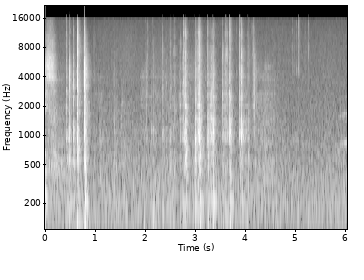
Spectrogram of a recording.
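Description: Light, quick clicks and taps from a small Phillips screwdriver and screws on a laptop's plastic base panel as its screws are undone. The clicks come in a short cluster at the start and another around the middle.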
